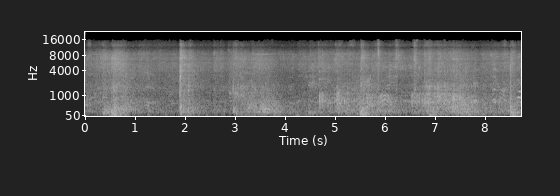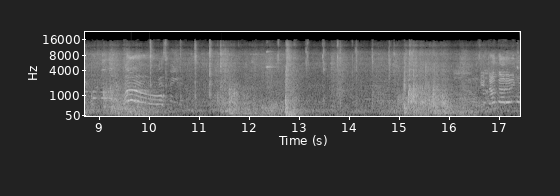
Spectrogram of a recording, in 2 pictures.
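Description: Bowling alley din: sharp crashes of pins and thuds of balls on several lanes, coming every few seconds, over a constant background murmur of voices.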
